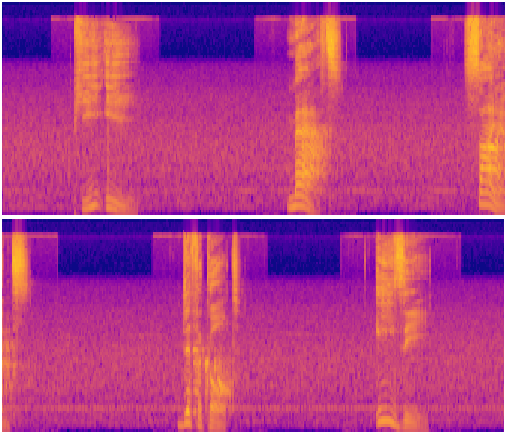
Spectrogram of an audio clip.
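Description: A woman says single words slowly and clearly, with pauses between them, heard through a microphone in an online call.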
